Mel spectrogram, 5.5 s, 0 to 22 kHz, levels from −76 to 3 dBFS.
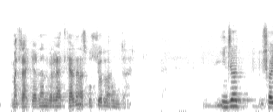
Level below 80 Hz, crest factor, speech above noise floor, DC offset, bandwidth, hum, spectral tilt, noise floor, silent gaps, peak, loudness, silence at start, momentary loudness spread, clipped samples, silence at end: -72 dBFS; 22 dB; 34 dB; under 0.1%; 8.2 kHz; none; -3.5 dB/octave; -65 dBFS; 2.71-2.85 s, 2.98-3.19 s; -12 dBFS; -33 LUFS; 0.25 s; 19 LU; under 0.1%; 0 s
